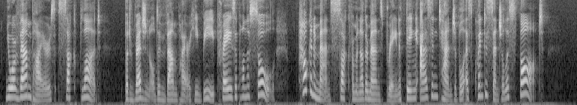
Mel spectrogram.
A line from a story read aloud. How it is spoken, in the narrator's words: observed triumphantly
